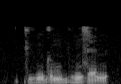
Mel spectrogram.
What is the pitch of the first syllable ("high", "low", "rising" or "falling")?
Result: low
